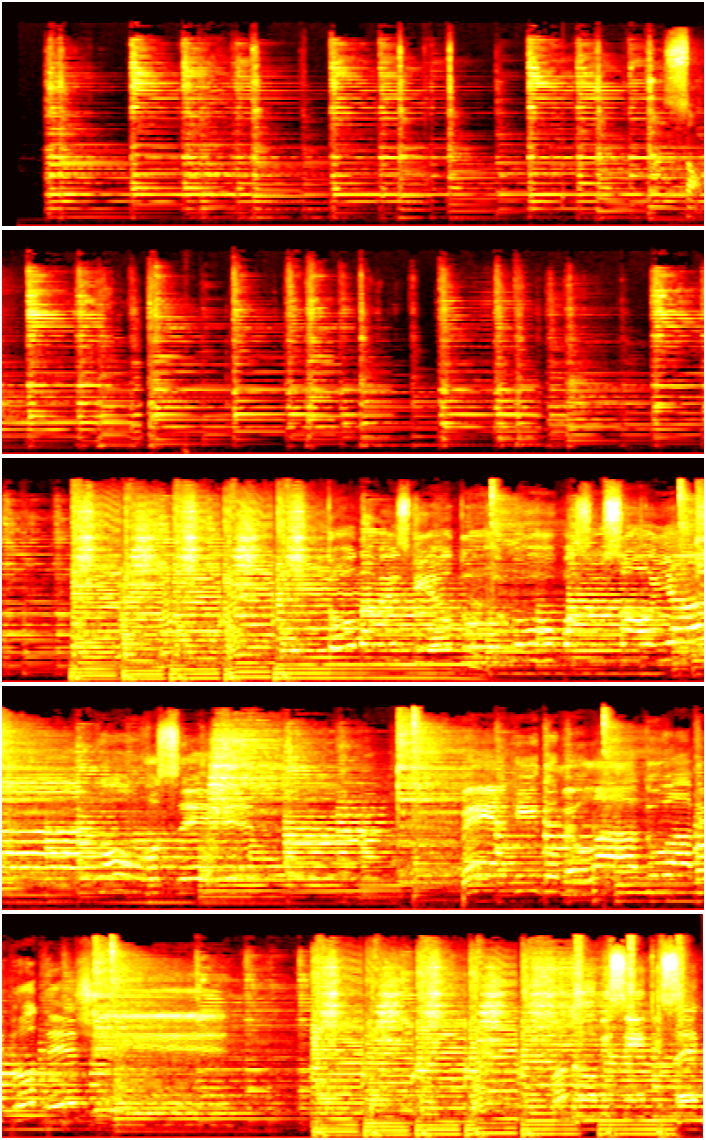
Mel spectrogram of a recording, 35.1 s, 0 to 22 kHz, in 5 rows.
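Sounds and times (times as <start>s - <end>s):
picked guitar notes: 0.4s - 35.0s
full band with heavy bass: 14.7s - 35.0s.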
